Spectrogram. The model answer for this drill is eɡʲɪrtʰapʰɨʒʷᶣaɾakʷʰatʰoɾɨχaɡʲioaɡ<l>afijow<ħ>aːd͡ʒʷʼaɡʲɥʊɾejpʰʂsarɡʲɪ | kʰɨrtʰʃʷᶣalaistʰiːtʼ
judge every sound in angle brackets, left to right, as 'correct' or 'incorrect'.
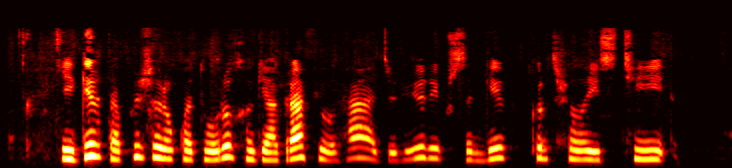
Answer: incorrect, correct

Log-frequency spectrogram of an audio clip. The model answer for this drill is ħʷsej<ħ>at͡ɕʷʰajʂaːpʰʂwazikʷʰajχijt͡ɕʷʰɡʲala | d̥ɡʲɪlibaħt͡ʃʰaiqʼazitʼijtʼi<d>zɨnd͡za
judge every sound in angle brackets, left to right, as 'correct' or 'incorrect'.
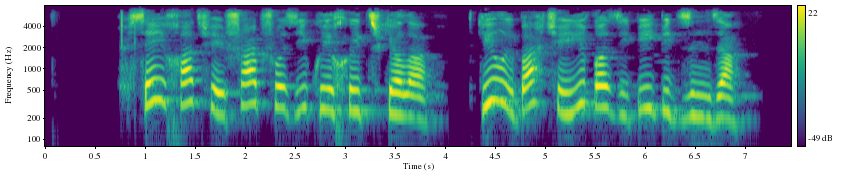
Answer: incorrect, correct

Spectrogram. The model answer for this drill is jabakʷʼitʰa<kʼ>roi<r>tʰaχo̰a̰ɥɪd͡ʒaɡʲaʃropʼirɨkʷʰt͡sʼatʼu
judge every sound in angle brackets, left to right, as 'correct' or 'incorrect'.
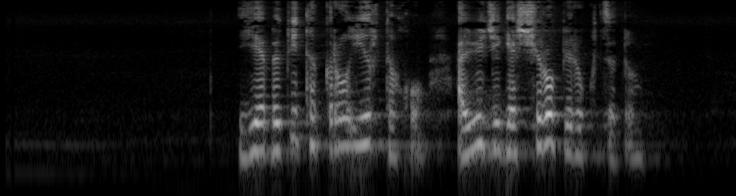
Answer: correct, correct

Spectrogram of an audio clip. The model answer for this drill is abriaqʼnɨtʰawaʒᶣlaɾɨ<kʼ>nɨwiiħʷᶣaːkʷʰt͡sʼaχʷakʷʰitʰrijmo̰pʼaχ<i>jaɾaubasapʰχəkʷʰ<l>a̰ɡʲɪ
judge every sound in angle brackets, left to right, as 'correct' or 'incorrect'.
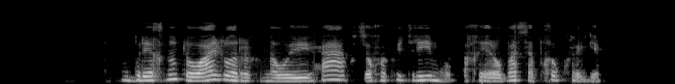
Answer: incorrect, incorrect, incorrect

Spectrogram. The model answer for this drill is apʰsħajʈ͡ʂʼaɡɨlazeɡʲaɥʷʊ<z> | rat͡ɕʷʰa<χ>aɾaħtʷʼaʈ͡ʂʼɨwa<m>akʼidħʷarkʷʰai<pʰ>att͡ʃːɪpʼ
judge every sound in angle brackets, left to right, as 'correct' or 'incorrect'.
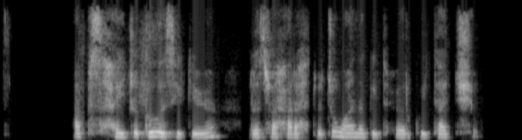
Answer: incorrect, incorrect, incorrect, incorrect

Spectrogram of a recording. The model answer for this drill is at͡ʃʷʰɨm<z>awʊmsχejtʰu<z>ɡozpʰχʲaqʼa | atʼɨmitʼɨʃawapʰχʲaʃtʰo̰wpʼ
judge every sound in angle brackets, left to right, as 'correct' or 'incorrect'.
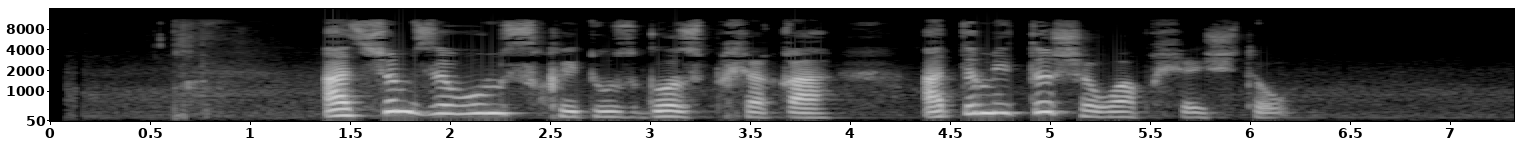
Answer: correct, correct

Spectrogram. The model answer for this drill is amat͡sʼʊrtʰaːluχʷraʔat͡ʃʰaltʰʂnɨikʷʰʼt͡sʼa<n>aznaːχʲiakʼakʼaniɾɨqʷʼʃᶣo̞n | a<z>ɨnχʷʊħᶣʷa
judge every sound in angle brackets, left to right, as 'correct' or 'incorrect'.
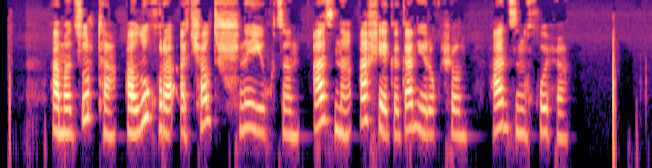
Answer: correct, incorrect

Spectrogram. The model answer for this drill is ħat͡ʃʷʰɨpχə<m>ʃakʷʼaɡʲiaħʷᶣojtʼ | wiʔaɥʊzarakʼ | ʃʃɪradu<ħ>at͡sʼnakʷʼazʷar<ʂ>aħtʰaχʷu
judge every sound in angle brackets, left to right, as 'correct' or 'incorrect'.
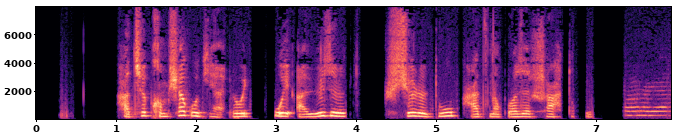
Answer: correct, correct, correct

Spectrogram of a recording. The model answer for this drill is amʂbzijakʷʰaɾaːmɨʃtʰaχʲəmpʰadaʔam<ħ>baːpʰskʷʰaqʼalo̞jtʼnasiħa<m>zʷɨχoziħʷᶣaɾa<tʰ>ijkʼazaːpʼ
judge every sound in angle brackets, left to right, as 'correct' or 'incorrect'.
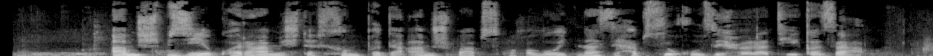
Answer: incorrect, incorrect, correct

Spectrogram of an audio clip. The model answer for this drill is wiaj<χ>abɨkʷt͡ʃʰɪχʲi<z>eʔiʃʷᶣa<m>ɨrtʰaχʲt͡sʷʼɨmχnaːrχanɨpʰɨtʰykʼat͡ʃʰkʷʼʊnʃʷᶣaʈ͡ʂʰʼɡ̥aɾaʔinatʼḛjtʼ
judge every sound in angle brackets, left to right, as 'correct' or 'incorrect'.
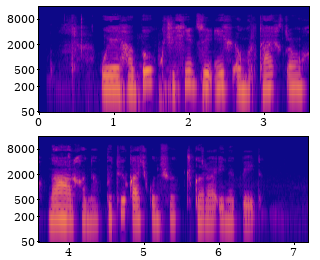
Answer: incorrect, incorrect, correct

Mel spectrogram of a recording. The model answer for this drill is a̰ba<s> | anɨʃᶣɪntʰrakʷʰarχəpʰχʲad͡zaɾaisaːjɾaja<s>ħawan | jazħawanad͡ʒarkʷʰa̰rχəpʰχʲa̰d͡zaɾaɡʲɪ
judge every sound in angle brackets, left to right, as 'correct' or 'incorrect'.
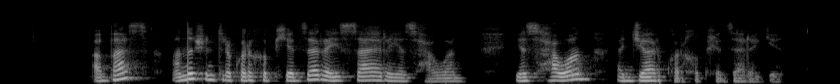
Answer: correct, incorrect

